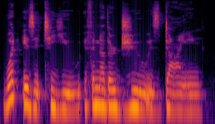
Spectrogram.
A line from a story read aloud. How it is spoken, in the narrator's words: snarled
